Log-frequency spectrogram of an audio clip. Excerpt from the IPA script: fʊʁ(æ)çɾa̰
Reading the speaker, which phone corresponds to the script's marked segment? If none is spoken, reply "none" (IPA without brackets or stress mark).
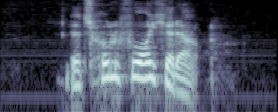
i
